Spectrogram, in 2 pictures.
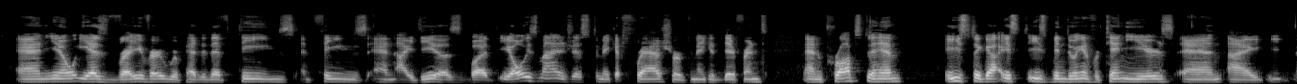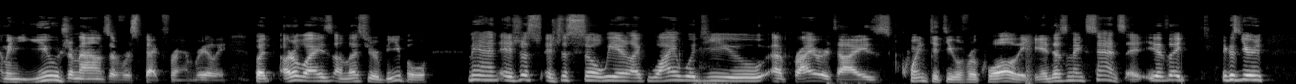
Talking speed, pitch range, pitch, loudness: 190 wpm, 125-190 Hz, 140 Hz, -22 LUFS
